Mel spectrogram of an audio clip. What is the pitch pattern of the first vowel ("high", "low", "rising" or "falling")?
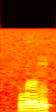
rising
